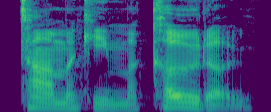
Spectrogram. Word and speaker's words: Tāmaki Makaurau: Last episode I mentioned the Te Reo Māori name for Auckland, Tāmaki Makaurau. However, I incorrectly pronounced it Tāmaki Makaurau.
